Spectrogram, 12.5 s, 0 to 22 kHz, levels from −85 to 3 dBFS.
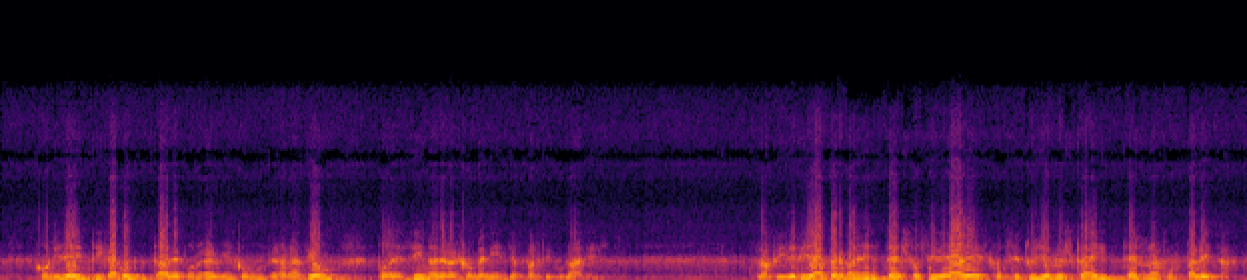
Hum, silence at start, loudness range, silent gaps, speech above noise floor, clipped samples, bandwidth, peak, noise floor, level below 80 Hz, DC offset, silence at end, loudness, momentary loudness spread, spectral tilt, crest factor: none; 0 s; 6 LU; none; 21 dB; under 0.1%; 14.5 kHz; -4 dBFS; -40 dBFS; -84 dBFS; under 0.1%; 0 s; -19 LUFS; 18 LU; -7.5 dB/octave; 16 dB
